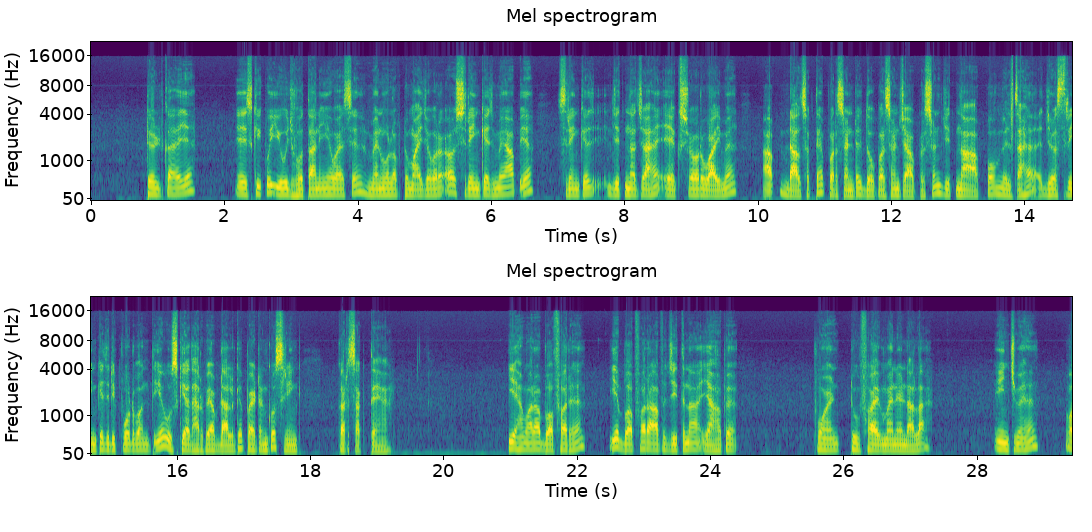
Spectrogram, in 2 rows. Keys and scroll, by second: 25.5-26.8 typing.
